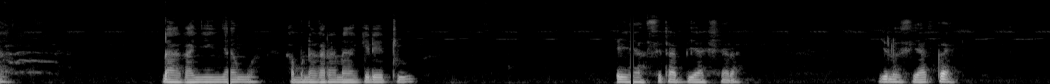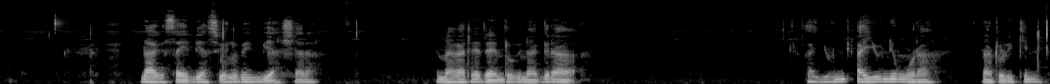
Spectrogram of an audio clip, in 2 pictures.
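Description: Short silent holes with hard edges cut into the speech at 2.28–2.31, 6.30–6.34, 10.33–10.35, 14.34 and 18.34–18.38 s. These are gaps between stream segments. They last about 31, 31, 20, 6 and 34 ms. Segment time stamps failed to meet, and silence filled each hole. The four-second spacing fits 4-second segments. No speech is lost.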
